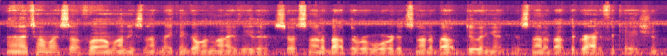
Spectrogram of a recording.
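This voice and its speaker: A man in his thirties chatting on a casual livestream from inside a tent, musing slowly and restarting his thoughts as he goes. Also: low voice, monotone, noisy background. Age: 30s. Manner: slow, musing, thinks aloud with restarts. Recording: loud crickets and outdoor ambience. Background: crickets.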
